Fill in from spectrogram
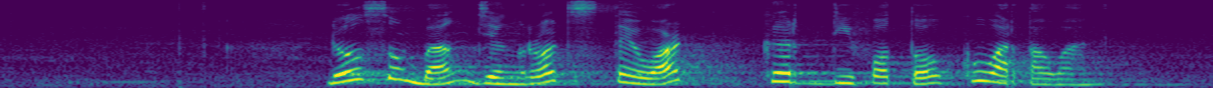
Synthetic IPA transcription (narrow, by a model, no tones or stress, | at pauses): dɔlsumbaŋd͡ʒɨŋrɔdst̪eward̪̚kɨrdifɔt̪ɔkuwart̪awan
